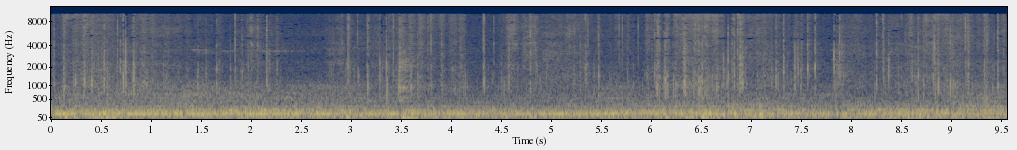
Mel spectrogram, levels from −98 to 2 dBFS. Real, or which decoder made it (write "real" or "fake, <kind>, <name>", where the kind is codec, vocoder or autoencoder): real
